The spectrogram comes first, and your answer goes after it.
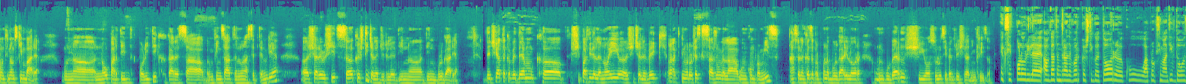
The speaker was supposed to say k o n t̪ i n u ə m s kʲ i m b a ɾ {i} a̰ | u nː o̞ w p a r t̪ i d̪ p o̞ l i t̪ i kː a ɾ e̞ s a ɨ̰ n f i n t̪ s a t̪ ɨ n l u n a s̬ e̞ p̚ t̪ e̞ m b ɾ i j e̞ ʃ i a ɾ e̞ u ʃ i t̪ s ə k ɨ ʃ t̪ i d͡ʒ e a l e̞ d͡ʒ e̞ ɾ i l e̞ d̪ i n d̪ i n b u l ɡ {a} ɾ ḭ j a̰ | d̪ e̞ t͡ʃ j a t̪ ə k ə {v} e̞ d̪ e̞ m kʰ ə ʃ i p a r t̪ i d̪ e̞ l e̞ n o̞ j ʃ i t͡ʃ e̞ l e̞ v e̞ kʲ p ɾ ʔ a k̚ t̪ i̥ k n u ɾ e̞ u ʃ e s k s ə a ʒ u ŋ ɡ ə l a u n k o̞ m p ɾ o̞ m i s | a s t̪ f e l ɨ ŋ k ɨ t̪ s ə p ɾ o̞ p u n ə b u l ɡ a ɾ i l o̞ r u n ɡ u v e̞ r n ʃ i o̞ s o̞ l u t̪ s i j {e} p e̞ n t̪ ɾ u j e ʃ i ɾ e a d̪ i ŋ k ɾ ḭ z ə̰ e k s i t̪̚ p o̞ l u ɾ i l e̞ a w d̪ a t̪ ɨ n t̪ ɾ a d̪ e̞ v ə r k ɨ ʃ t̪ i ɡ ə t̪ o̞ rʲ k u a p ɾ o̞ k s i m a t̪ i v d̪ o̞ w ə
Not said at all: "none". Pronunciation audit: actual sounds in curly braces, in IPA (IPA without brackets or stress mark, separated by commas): e, a, v, e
